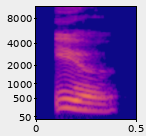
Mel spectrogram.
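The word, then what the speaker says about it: yeux: eyes so eyes in French is known as ear ER you X here that's it for today's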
